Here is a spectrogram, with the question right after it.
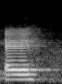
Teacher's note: अर्ध विवृत जिसमें हमारा मुंह आधा खुला हो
